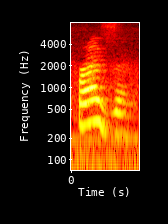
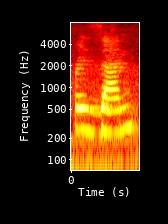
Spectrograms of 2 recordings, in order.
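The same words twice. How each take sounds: First: The stress is on the first syllable. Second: The stress is on the second syllable. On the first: It is used as a noun. "the noun is on the first syllable" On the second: It is used as a verb. "the verb is on the second syllable"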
